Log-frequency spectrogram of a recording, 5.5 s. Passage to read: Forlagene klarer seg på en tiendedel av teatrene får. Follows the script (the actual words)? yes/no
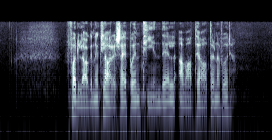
no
